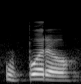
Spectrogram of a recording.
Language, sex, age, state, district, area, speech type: Odia, female, 45-60, Odisha, Mayurbhanj, rural, read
